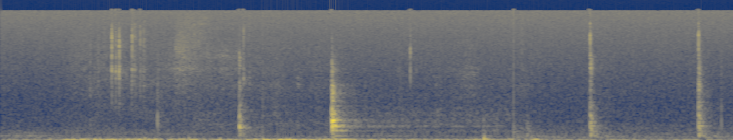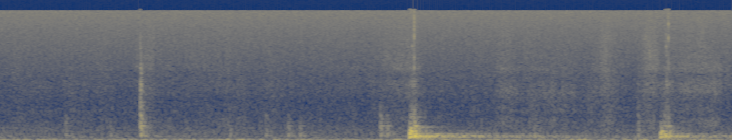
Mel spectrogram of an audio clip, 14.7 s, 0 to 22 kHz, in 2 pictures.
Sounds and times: Upright Piano Creaks 0.8 - 6.3

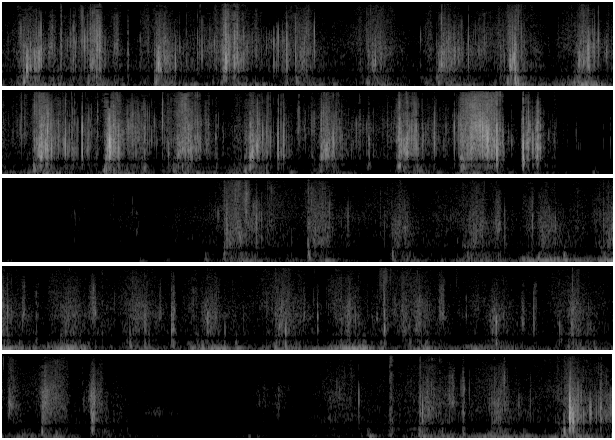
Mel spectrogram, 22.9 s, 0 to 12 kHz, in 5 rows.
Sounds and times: footsteps 0.0 - 8.7
Walk on gravel 0.0 - 8.9
Walk on gravel 10.1 - 19.2
footsteps 10.7 - 19.3
footsteps 20.2 - 22.9
grass 20.3 - 22.9
Walk on gravel 20.8 - 22.9

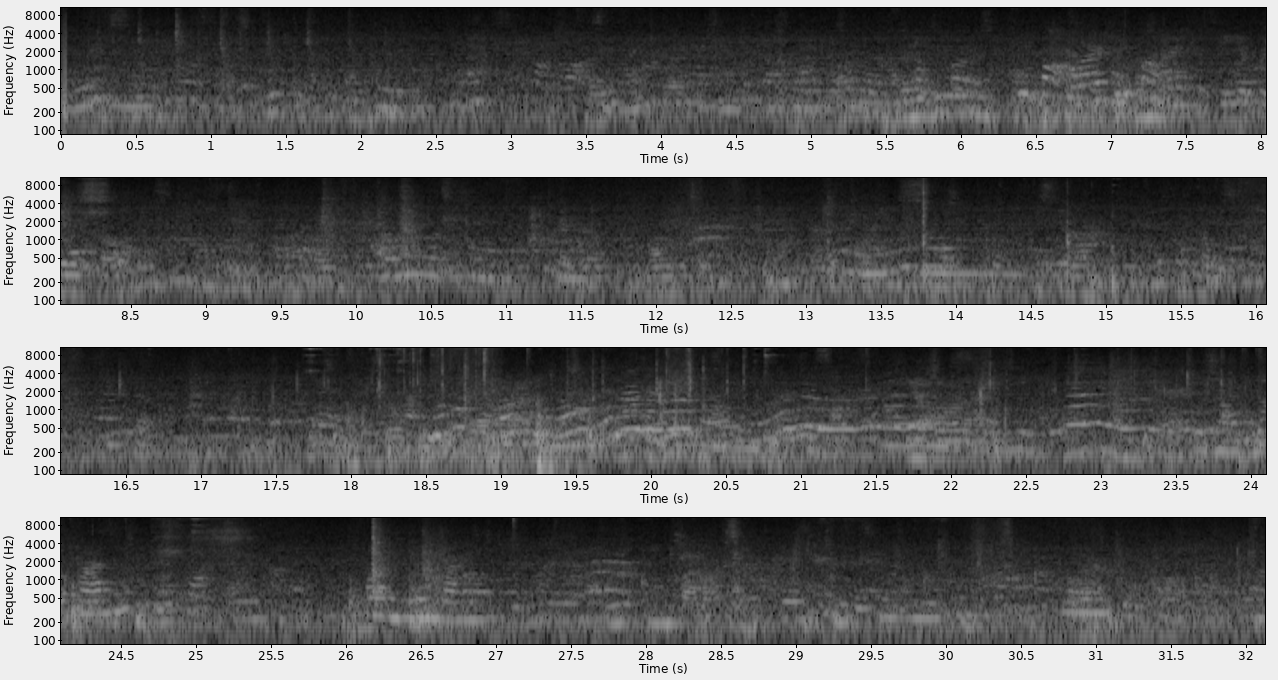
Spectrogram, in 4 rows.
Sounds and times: children 16.9 - 24.5
crinkling 18.1 - 20.8
children 27.4 - 28.1

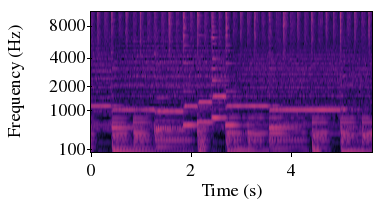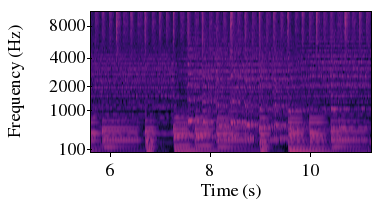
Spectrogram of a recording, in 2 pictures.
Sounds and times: guitar 0.0 - 11.2
shakers 0.0 - 11.2

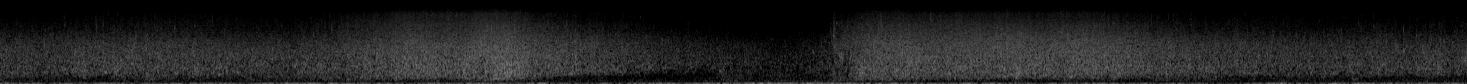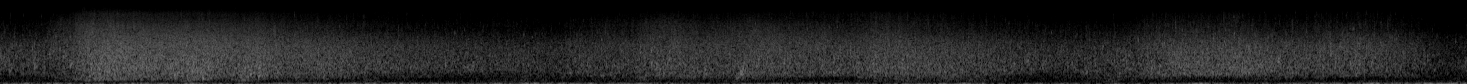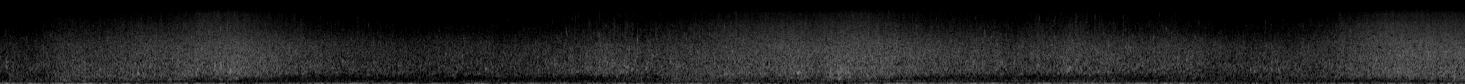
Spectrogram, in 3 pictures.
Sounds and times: sparkly fresh water lapping on the seaside 0.0 - 7.4
sparkly fresh water lapping on the seaside 8.1 - 43.9

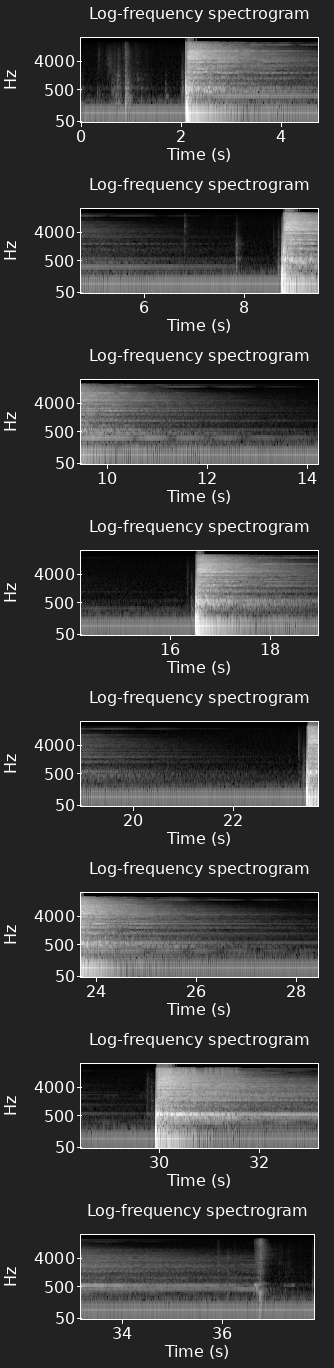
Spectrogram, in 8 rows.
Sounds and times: Crashes on my Sabian B8 crash cymbal 29.9 - 37.0

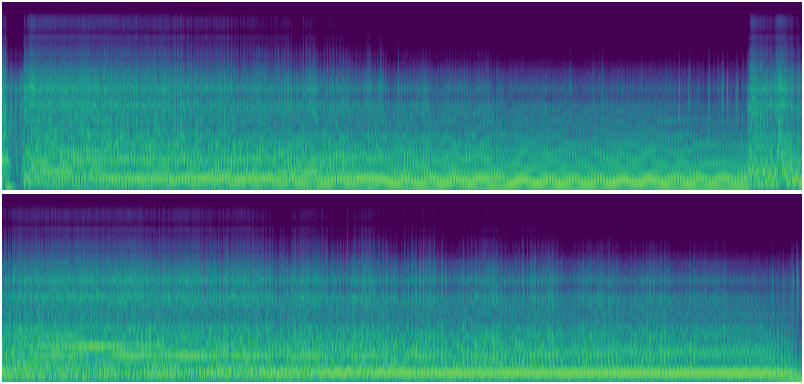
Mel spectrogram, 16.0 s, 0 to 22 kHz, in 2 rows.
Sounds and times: guit. noise 0.0 - 16.0

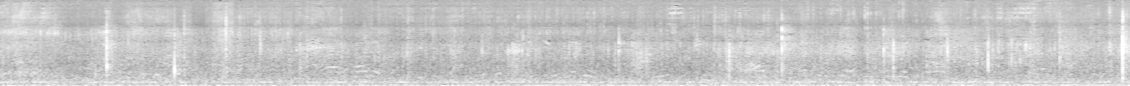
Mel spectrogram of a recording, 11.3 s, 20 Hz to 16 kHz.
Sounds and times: ice skating 0.0 - 11.3
playing ice hockey 6.1 - 11.3

